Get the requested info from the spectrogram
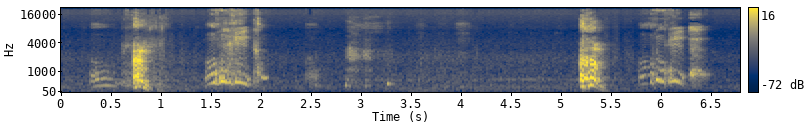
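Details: Two sharp, harsh cough bursts, each followed by bright, bubbling infant laughter from a little baby girl directed at her dad.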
